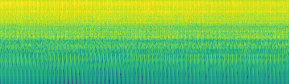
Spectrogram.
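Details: Royal Enfield Constellation twin, started cold after standing over the weekend following oil leak repair: uneven, lumpy beat about four pulses a second under a bright clattery top end; running rough, cause not confirmed.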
